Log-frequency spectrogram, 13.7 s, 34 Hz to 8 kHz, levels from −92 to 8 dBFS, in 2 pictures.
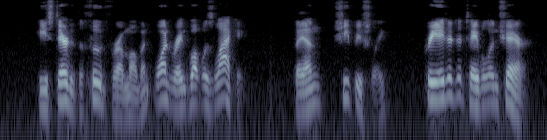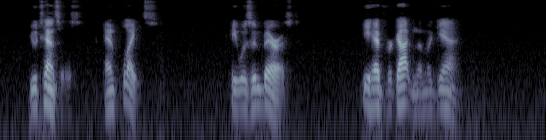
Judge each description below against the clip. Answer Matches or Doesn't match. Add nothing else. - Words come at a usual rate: Doesn't match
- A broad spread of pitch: Doesn't match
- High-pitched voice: Doesn't match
